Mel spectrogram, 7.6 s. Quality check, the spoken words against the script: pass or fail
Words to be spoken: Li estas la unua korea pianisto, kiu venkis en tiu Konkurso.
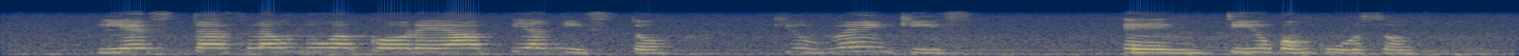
pass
